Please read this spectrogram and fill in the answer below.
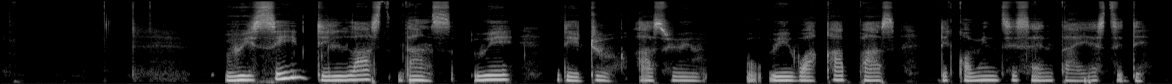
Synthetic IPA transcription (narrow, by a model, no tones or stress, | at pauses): wisidilastdãns | we | dedua̰s | wiwakʰapʰas | dikʰɔmjunitʰisɛ̃ntʰajɛstade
